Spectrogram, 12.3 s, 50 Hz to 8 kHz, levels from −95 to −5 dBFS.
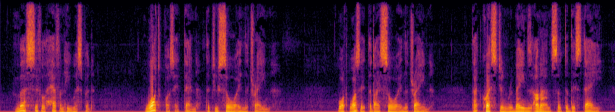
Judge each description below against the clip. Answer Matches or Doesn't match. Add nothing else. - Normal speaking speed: Matches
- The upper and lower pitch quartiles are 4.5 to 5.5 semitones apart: Doesn't match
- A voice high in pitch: Doesn't match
